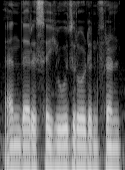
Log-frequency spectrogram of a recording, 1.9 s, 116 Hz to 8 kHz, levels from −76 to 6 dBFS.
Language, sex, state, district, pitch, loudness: English, male, Karnataka, Bangalore, 105 Hz, -12 LUFS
